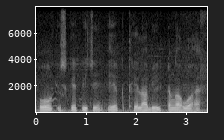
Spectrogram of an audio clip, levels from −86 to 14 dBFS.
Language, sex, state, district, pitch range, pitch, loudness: Hindi, male, Uttar Pradesh, Saharanpur, 105-120 Hz, 110 Hz, -18 LUFS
